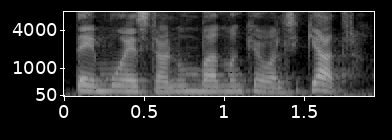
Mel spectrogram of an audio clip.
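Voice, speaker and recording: A woman's voice: mid-range voice, level tone, fairly quick. A woman with a Colombian accent co-hosting a casual, informal podcast chat, often hesitating and repeating words as she thinks. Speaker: podcast co-host. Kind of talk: casual chat about pop culture.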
